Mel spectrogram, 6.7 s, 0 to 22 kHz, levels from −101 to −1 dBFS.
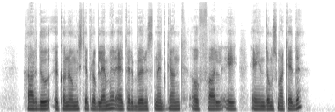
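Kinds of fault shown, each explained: Nothing to list here, since no faults turn up anywhere in this bit of speech.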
